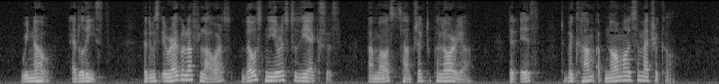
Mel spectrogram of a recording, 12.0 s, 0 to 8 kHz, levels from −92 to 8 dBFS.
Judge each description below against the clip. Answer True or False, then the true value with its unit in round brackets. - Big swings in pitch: False (3.9 semitones)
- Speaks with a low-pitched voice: True (120 Hz)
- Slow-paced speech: True (120 wpm)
